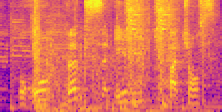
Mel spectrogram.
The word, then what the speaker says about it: Robux: robux excusez-moi et oui tous les youtubeurs vous montrent quand ils disent robux c'est une vieille prononciation à la française alors qu'en réalité ça se dit robux et oui pas de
